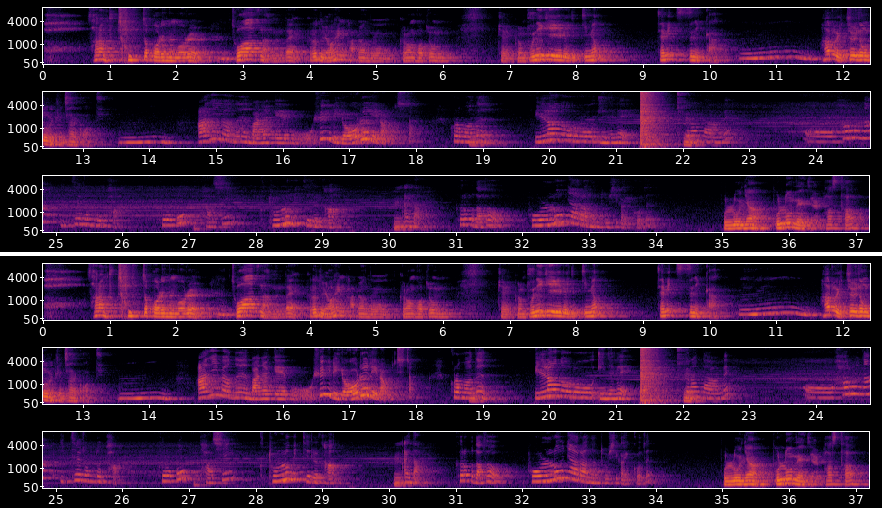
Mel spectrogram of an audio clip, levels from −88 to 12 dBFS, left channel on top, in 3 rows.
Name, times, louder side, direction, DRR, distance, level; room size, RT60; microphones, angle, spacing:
voice 1, 0.0-2.4 2.9-6.5 6.8-8.5 9.2-10.2 11.7-13.3 18.8-18.9 22.0-22.2 30.1-30.2 35.0-37.0, right 1 dB, 15° right, 6 dB, 0.3 m, -29 dB
voice 2, 10.4-11.6 13.5-14.3 14.7-18.0 18.5-19.1 19.8-21.2 22.0-22.7 23.8-26.0 26.6-27.7 28.2-29.2 30.2-30.5 31.0-31.7 32.1-33.9 35.8-36.0, right 3 dB, 75° right, 6 dB, 0.6 m, -35 dB
sound 1, 19.7-30.6, equal, 5° left, 1.1 m, -43 dB
5.6 x 3.6 x 5.7 m, 1.2 s
head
